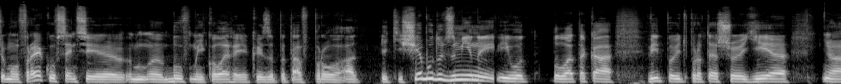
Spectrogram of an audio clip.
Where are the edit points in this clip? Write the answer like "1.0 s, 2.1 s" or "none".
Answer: 4.9 s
